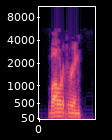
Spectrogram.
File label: "bordering", English; adjectives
